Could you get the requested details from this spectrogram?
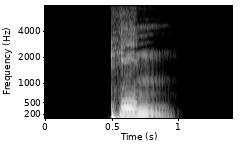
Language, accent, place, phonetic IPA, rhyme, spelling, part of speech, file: German, Germany, Berlin, [pɪn], -ɪn, Pin, noun, De-Pin.ogg
- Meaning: 1. pin, lapel pin, badge (accessory attached with a pin) 2. pin (any of the individual connecting elements of a multipole electrical connector)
